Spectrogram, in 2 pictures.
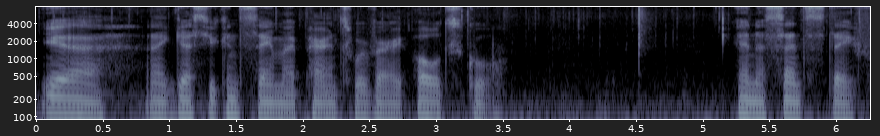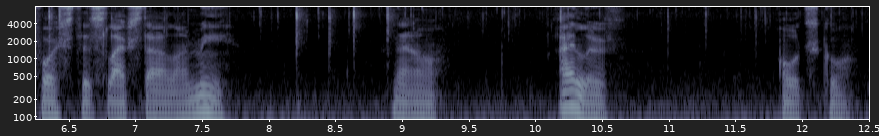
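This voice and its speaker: Man playing a deep, gentle young werewolf. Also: steady tone, slight background noise. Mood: relaxed, friendly. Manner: soft-spoken, reassuring, unhurried. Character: gentle young male werewolf living alone on a mountain. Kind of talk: ASMR roleplay.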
